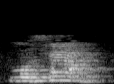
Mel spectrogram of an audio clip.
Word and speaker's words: musar: tomar el orden de las almas número uno musar musar m U S a r musar con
